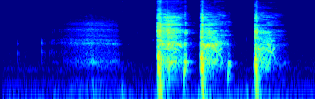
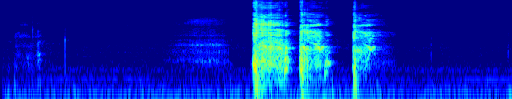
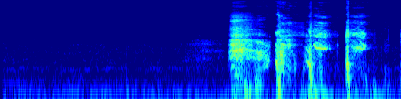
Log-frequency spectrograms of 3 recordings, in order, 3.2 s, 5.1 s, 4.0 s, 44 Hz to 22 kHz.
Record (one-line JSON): {"three_cough_length": "3.2 s", "three_cough_amplitude": 15665, "three_cough_signal_mean_std_ratio": 0.35, "cough_length": "5.1 s", "cough_amplitude": 11053, "cough_signal_mean_std_ratio": 0.31, "exhalation_length": "4.0 s", "exhalation_amplitude": 4135, "exhalation_signal_mean_std_ratio": 0.39, "survey_phase": "beta (2021-08-13 to 2022-03-07)", "age": "18-44", "gender": "Male", "wearing_mask": "No", "symptom_cough_any": true, "symptom_runny_or_blocked_nose": true, "symptom_shortness_of_breath": true, "symptom_sore_throat": true, "symptom_fatigue": true, "symptom_fever_high_temperature": true, "symptom_headache": true, "symptom_change_to_sense_of_smell_or_taste": true, "symptom_loss_of_taste": true, "symptom_onset": "4 days", "smoker_status": "Never smoked", "respiratory_condition_asthma": false, "respiratory_condition_other": false, "recruitment_source": "Test and Trace", "submission_delay": "1 day", "covid_test_result": "Positive", "covid_test_method": "RT-qPCR", "covid_ct_value": 19.1, "covid_ct_gene": "ORF1ab gene", "covid_ct_mean": 21.1, "covid_viral_load": "120000 copies/ml", "covid_viral_load_category": "Low viral load (10K-1M copies/ml)"}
